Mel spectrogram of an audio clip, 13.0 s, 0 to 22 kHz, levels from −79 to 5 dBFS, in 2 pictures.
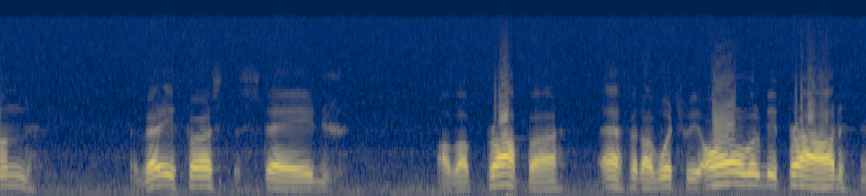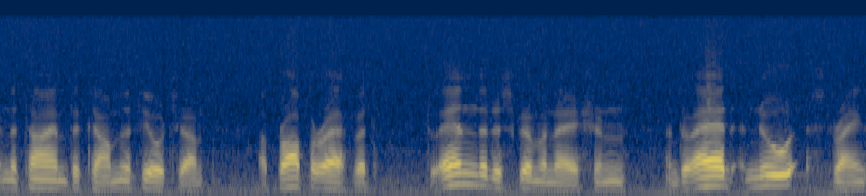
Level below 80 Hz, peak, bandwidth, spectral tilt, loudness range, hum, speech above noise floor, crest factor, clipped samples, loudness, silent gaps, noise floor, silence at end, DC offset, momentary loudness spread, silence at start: -54 dBFS; -6 dBFS; 16 kHz; -7.5 dB/octave; 6 LU; none; 32 dB; 14 dB; under 0.1%; -19 LUFS; none; -51 dBFS; 0 s; under 0.1%; 17 LU; 0 s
